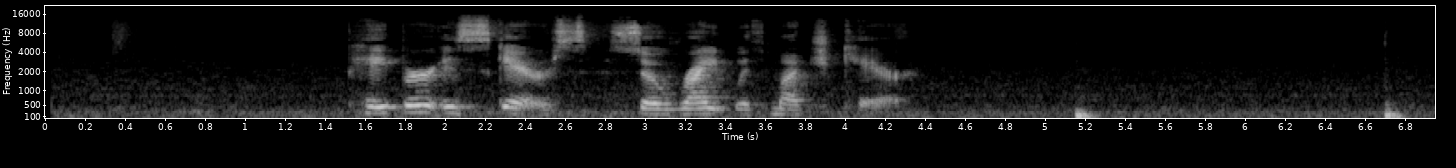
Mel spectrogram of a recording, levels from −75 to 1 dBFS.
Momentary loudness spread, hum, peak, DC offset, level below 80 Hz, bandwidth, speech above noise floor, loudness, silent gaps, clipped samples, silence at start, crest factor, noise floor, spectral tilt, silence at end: 13 LU; none; -6 dBFS; under 0.1%; -48 dBFS; 15.5 kHz; 26 dB; -24 LUFS; none; under 0.1%; 0.35 s; 22 dB; -51 dBFS; -2.5 dB/octave; 0.15 s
